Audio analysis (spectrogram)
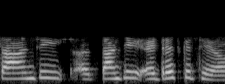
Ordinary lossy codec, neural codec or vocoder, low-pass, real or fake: none; none; 3.6 kHz; real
